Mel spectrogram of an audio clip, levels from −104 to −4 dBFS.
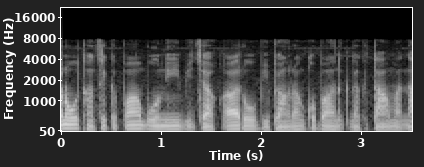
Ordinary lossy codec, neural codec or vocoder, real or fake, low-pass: none; none; real; none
